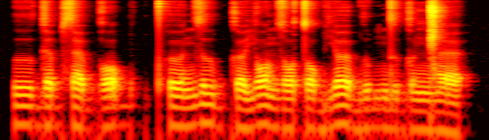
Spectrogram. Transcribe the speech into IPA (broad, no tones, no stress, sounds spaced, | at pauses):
ɯ ɡ ɛ b s æ b ɡ ɔ b | pʰ ɵ n z ɯ b k œ j ɔ n z ɔ t ɔ b j œ b ɯ b n d ɯ ɡ ɵ ŋ͡ǁ æ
